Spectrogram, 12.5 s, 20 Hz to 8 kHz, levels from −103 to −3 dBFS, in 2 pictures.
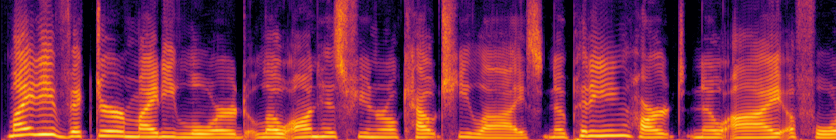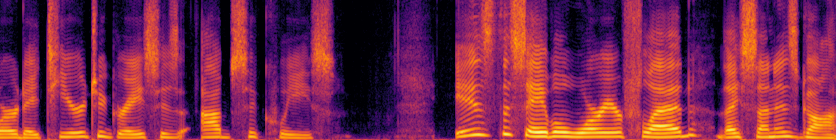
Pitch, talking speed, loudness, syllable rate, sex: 225 Hz, 155 wpm, -17 LUFS, 3.9 syllables/s, female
